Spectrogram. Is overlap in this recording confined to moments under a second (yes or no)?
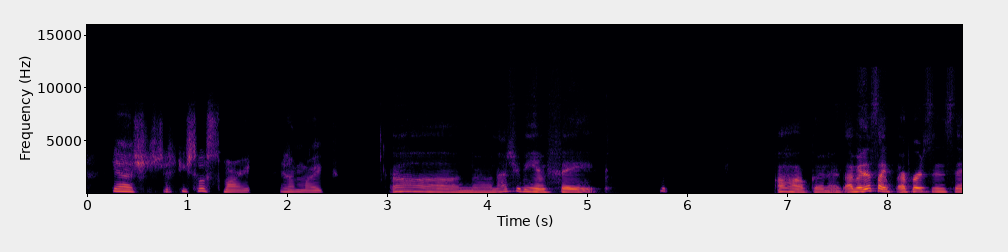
yes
